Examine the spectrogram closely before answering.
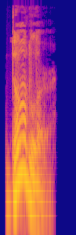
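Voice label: "dawdler", English, British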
